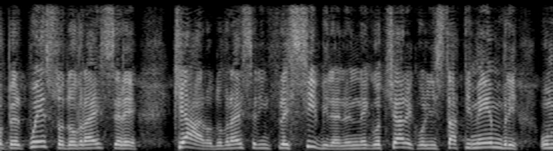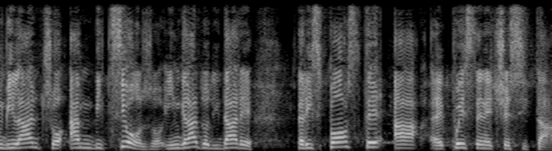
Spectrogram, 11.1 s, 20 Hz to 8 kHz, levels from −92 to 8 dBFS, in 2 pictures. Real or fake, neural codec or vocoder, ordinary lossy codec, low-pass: fake; codec, 16 kHz, 4.8 kbps, FACodec; none; none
